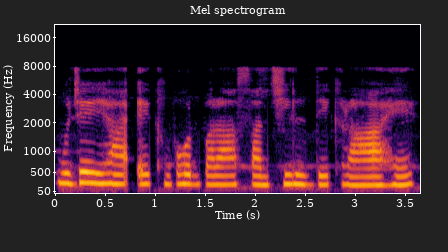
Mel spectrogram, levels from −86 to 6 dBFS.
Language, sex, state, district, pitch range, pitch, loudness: Hindi, female, Arunachal Pradesh, Papum Pare, 210-225 Hz, 215 Hz, -15 LUFS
